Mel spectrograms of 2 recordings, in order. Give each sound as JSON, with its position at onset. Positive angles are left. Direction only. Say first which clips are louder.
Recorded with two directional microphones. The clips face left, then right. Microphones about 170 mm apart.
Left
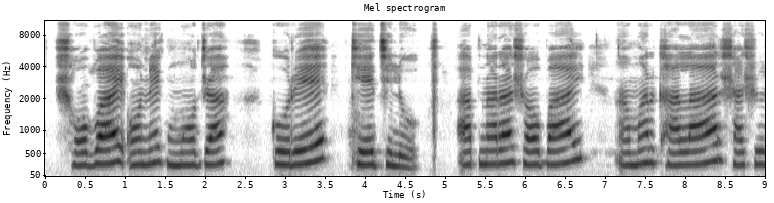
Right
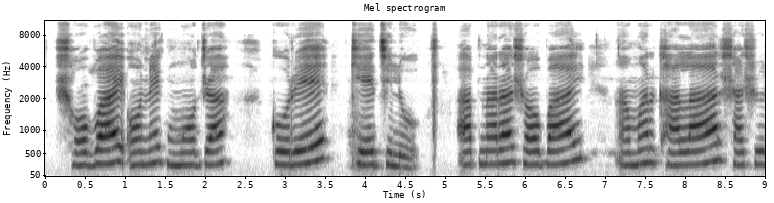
{"t": 0.1, "sound": "speech", "louder": "left 3 dB", "side_deg": 25}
